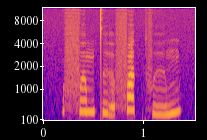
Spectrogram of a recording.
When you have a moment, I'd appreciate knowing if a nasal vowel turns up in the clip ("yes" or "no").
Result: no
